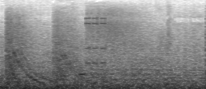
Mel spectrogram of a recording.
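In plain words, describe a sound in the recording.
Energy weapons zap in quick bursts.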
